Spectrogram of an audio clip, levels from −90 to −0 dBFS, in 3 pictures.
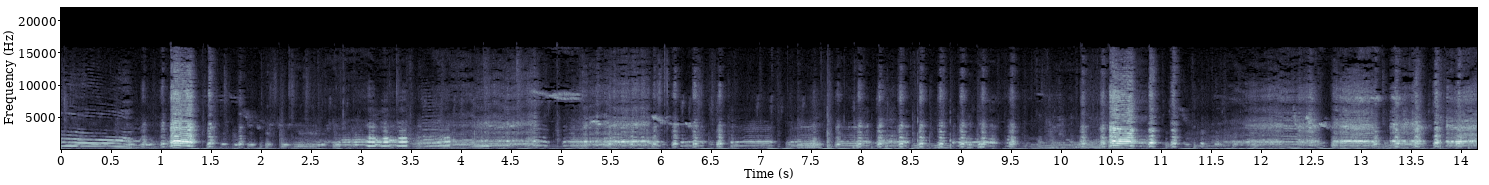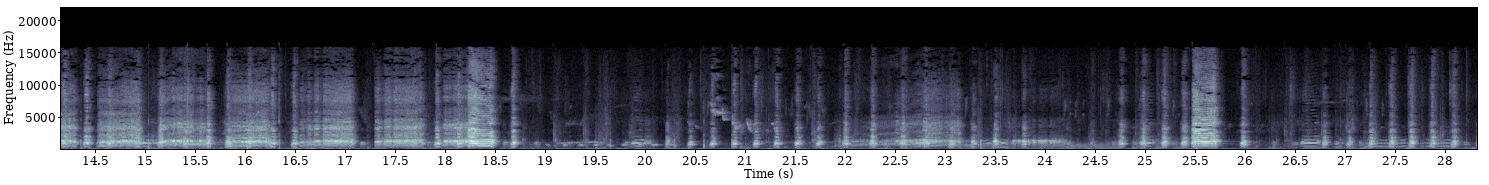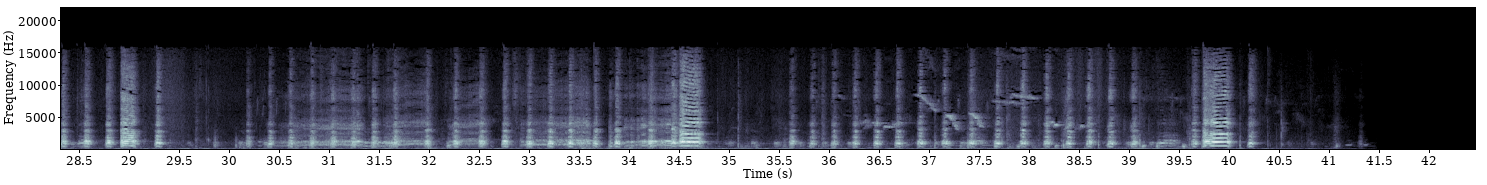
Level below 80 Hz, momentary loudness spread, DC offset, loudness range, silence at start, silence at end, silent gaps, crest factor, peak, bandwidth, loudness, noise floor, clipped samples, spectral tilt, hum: -50 dBFS; 18 LU; under 0.1%; 8 LU; 0 s; 1.35 s; none; 24 dB; 0 dBFS; 16.5 kHz; -23 LUFS; -51 dBFS; under 0.1%; 0 dB/octave; none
